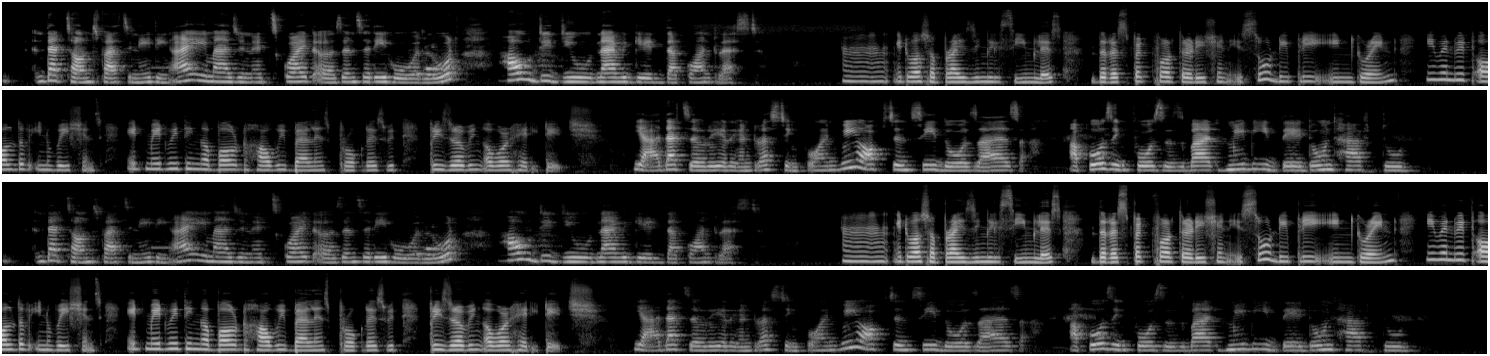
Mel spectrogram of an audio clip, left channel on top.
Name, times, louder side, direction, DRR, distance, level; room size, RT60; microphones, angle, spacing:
voice 1, 0.0-7.4 21.2-25.2 25.5-29.2, left 4 dB, 85° left, 0.7 m, -26 dB
voice 2, 8.4-20.8, right 3 dB, 25° right, 0.3 m, -24 dB
8.6 x 4.5 x 3.3 m
head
